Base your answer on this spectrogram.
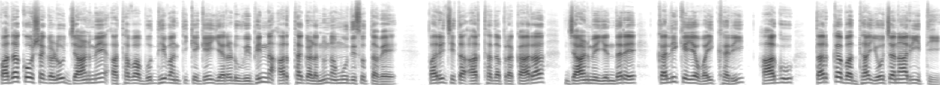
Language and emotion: Kannada, neutral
